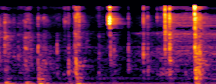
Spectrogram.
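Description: Light, irregular clicks and taps of hands handling foil trading-card packs and a small cardboard box on a desk.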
